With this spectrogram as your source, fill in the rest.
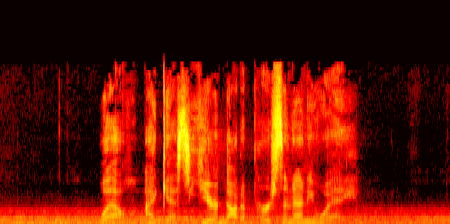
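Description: A young woman speaks calmly and briefly.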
